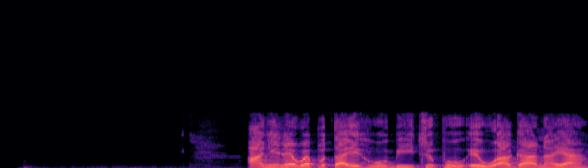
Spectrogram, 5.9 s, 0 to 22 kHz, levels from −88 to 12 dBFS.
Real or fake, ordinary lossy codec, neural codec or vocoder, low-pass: fake; none; codec, 16 kHz, 16 kbps, FunCodec, trained on LibriTTS, 50 frames a second; 7.2 kHz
